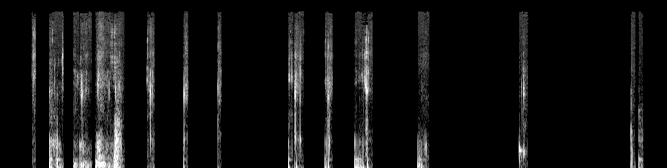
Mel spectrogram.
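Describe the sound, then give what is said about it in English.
A pet, DJ Ranger, chews and crunches its food in short, sharp bursts: a quick flurry of bites at first, then scattered single crunches with silent pauses between them. No one speaks. “We see how he devours.”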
